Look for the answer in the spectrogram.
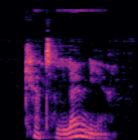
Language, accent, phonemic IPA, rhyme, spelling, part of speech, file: English, Southern England, /ˌkætəˈləʊniə/, -əʊniə, Catalonia, proper noun, LL-Q1860 (eng)-Catalonia.wav
- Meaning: An autonomous community in northeast Spain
